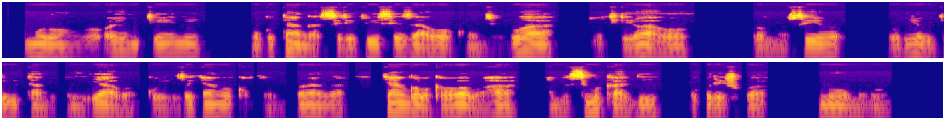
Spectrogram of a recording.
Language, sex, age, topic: Kinyarwanda, male, 18-24, finance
